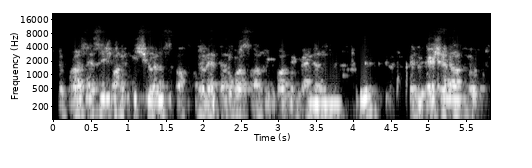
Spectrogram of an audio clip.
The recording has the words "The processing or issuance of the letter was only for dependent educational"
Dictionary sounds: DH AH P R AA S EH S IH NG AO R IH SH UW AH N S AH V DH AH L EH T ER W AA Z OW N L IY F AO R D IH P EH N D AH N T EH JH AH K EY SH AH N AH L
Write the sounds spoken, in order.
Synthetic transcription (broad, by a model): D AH P R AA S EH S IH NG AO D IH SH UW AH N S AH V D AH L EH T ER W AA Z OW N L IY P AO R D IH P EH N D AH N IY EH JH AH K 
